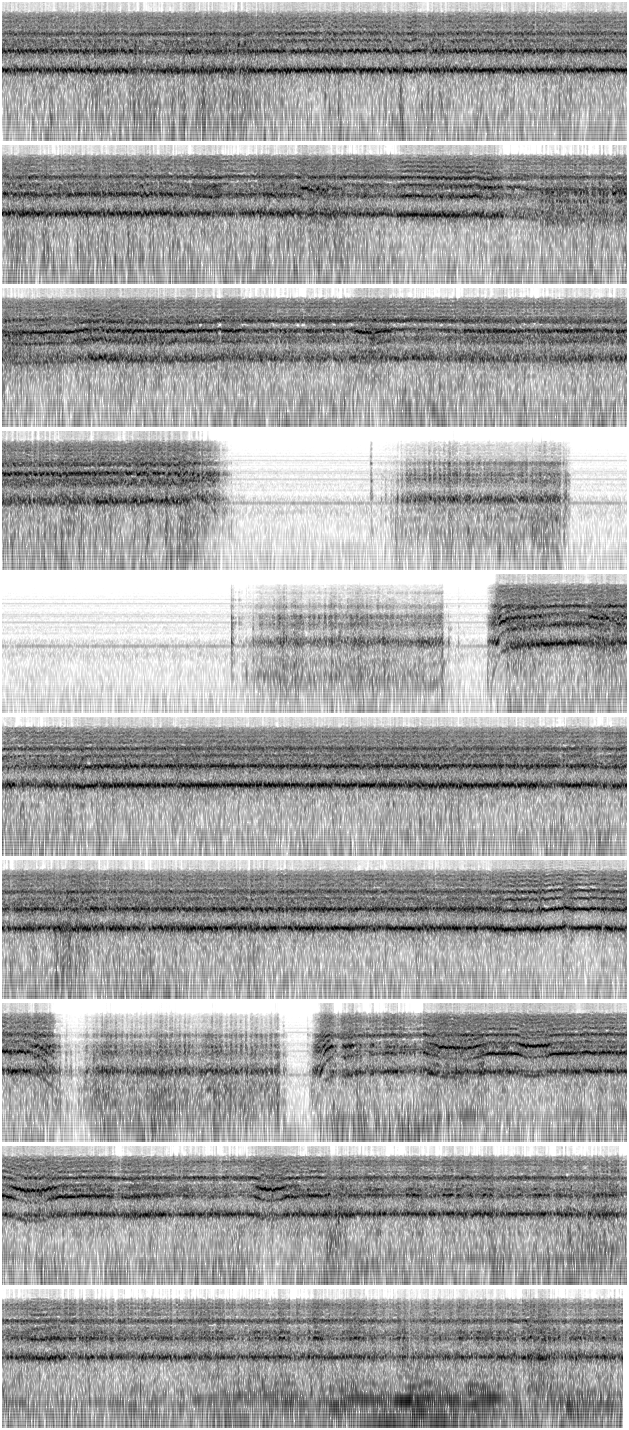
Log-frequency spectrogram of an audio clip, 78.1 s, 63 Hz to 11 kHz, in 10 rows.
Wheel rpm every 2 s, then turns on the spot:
230, 230, 230, 230, 230, 220, 210, 180, 190, 200, 200, 200, 170, 10, 40, 10, 0, 40, 80, 220, 230, 230, 230, 230, 230, 230, 220, 120, 40, 150, 220, 220, 230, 230, 230, 230, 230, 230, 230.
28-32 34-36 56-58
